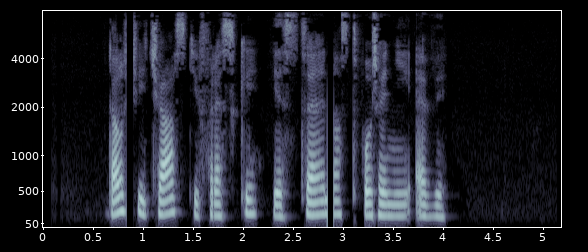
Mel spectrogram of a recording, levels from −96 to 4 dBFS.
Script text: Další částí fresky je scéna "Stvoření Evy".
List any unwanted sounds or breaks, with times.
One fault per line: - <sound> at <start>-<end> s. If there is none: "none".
- dropout at 0.8-0.9 s
- dropout at 2.8-2.9 s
